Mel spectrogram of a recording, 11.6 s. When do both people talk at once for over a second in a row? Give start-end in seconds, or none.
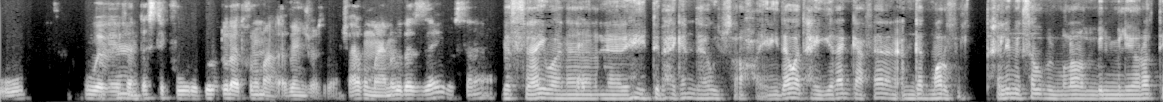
none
